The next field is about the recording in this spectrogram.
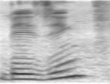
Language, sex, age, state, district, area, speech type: Nepali, female, 60+, West Bengal, Kalimpong, rural, spontaneous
